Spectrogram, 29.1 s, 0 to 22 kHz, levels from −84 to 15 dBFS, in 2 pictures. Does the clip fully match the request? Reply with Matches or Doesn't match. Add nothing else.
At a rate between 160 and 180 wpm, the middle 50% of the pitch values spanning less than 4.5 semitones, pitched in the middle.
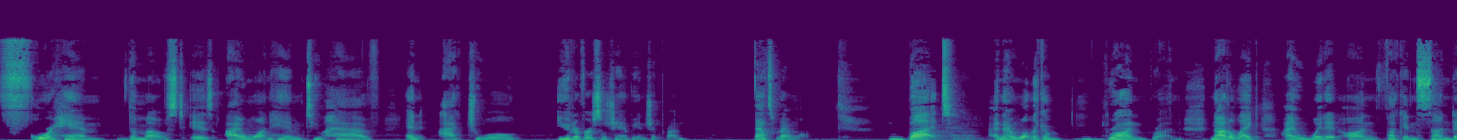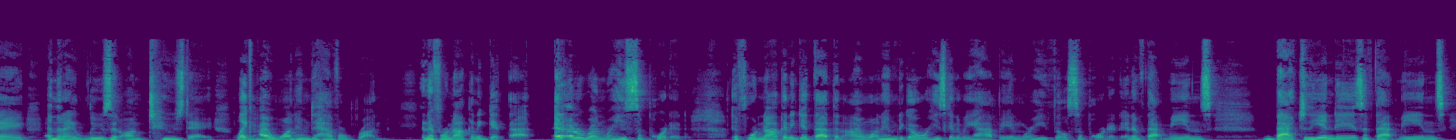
Doesn't match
